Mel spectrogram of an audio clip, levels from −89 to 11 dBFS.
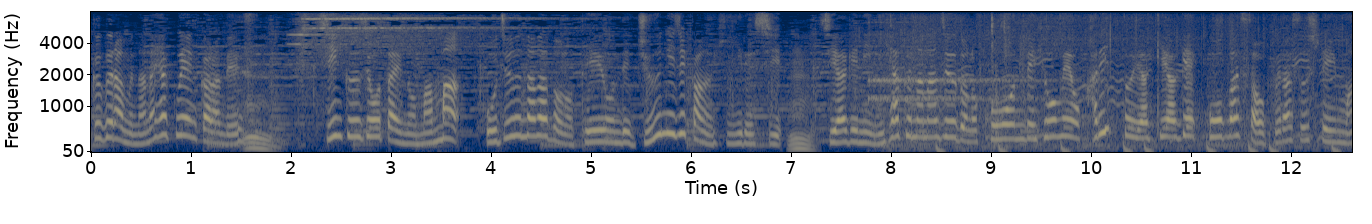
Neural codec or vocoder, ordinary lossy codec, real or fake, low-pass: none; none; real; none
